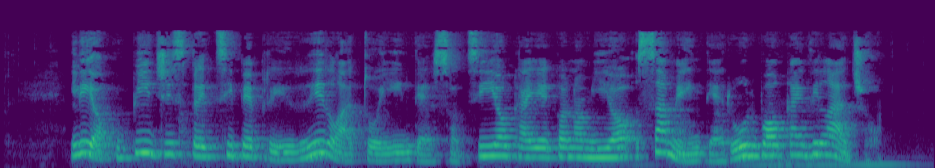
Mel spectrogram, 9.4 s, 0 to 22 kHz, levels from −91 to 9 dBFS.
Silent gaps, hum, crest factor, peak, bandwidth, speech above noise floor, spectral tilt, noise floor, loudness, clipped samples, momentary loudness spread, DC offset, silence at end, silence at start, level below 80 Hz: none; none; 18 dB; -12 dBFS; 11.5 kHz; 38 dB; -4 dB/octave; -68 dBFS; -30 LUFS; under 0.1%; 7 LU; under 0.1%; 0.4 s; 0.7 s; -60 dBFS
